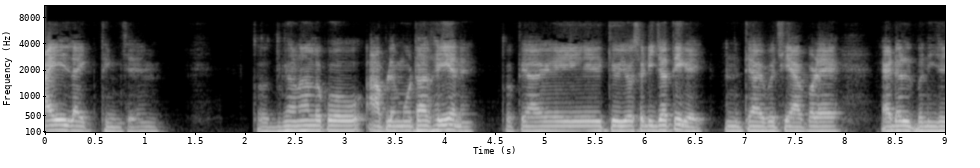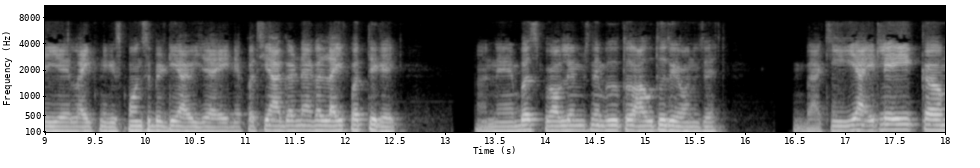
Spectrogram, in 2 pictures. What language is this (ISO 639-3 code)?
guj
